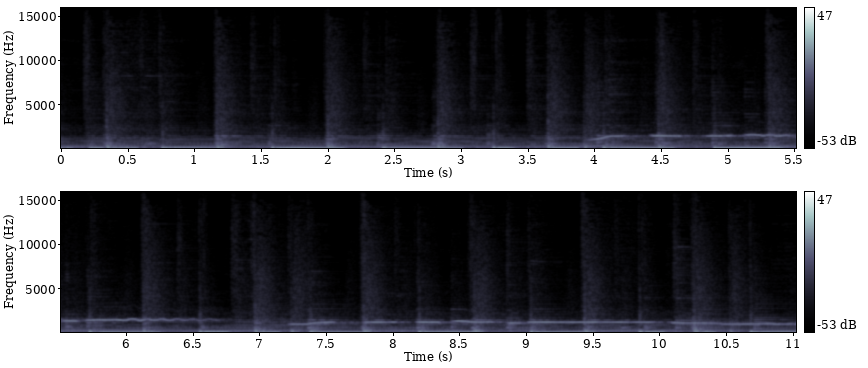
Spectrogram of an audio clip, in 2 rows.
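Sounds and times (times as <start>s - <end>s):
country music with bass and beat: 0.0s - 11.0s
whistled melody: 3.7s - 11.0s.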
